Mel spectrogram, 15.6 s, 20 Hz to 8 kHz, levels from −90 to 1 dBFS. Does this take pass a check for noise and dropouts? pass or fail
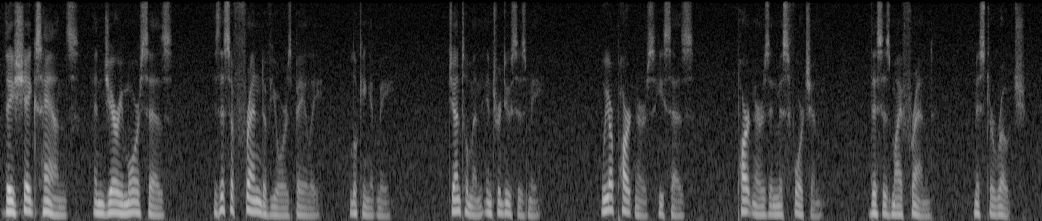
pass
